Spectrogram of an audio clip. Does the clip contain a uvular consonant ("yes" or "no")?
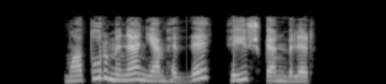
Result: no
